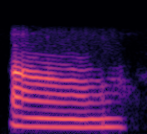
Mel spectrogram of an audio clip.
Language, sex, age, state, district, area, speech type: Assamese, female, 30-45, Assam, Charaideo, rural, conversation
